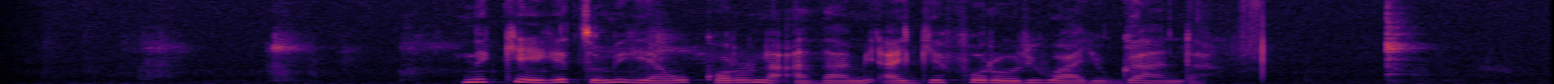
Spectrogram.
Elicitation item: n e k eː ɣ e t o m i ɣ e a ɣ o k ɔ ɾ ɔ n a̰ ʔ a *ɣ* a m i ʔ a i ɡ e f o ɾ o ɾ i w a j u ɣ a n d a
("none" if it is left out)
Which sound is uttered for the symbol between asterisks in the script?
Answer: ð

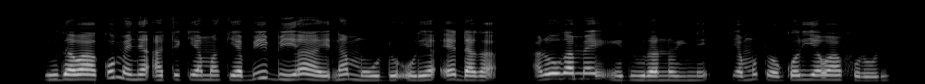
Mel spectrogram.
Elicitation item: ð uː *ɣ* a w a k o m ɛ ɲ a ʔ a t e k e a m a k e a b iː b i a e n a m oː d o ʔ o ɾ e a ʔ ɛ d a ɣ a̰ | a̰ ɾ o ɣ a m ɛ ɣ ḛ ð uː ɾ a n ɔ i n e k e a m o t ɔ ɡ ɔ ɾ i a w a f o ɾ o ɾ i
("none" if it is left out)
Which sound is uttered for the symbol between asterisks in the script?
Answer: ð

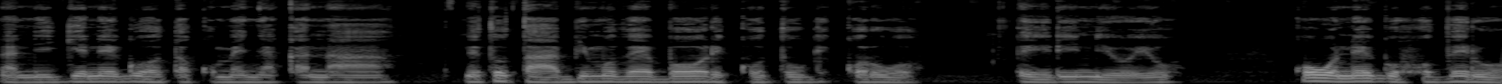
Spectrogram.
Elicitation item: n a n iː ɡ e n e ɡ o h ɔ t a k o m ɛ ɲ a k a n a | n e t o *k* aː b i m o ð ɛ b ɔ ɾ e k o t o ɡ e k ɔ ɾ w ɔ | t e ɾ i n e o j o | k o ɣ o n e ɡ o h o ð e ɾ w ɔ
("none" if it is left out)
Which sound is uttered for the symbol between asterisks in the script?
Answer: t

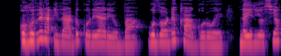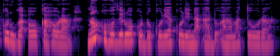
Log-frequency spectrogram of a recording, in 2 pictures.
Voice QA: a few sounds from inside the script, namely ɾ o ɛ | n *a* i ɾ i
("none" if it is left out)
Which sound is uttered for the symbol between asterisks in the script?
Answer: a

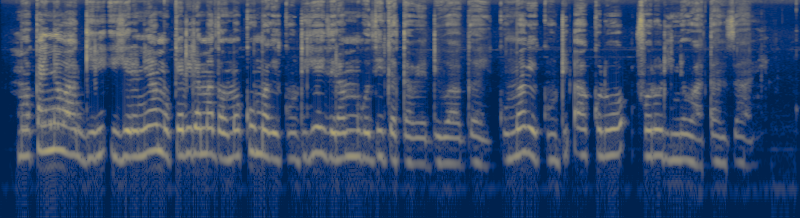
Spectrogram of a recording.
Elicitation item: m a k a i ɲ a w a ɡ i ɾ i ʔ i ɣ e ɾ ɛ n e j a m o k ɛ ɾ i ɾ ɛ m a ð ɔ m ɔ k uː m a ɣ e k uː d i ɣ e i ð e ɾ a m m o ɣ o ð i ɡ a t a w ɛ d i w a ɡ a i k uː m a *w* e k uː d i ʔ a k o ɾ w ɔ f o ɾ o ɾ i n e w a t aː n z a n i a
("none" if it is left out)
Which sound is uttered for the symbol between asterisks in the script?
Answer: ɣ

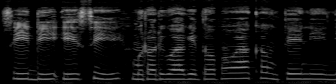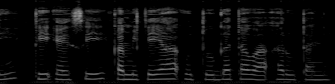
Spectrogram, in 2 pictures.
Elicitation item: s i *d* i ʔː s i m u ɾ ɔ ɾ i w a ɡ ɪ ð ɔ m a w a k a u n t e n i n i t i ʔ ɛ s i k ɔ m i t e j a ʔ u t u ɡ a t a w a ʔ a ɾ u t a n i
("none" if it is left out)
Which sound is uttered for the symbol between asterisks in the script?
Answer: d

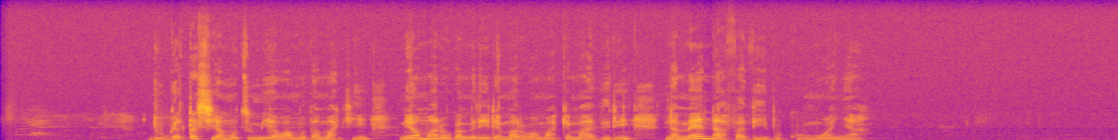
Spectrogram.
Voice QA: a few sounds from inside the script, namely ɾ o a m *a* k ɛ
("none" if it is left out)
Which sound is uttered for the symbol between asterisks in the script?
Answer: a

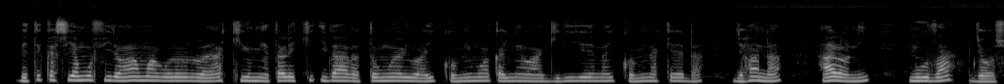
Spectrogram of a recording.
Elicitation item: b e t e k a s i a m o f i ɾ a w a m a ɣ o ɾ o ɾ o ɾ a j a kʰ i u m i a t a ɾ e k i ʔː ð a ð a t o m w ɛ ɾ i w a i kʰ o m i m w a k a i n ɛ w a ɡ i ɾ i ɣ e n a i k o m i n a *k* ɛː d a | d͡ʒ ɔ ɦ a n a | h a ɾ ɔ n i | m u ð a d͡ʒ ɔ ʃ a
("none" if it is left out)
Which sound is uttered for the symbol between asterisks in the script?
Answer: k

